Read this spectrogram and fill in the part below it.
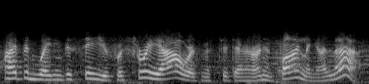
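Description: A woman's voice: fairly high pitch, lively intonation, brisk, natural voice. A young woman playing a persistent, talkative aspiring actress, earnest and flustered, in 1960s radio drama style. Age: young adult. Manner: earnest, flustered, stammering plea. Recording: dull vintage radio recording with hiss.

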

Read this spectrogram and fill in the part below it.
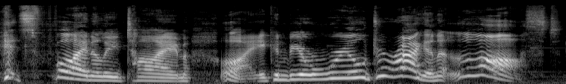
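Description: A woman's voice: fairly high pitch, sing-song, bright, forceful tone, faint music behind, heavily acted. A woman voicing an evil chocolate dragon in a children's story, menacing and sneering as it draws out its words. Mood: exultant. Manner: menacing, sneering, drawn-out delivery.

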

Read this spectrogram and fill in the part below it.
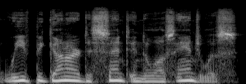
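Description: A man's voice: fairly high pitch, a little fast, creaky, husky, no room sound, studio quality. A man reading the part of an insistent, officious flight attendant in a formal manner for a script reading. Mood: firm. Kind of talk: dramatic table read of TV pilot.

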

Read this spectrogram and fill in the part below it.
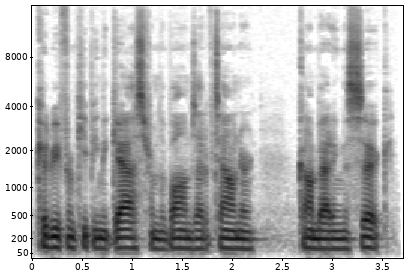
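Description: Level-headed survivor dad played by a man, lowish, very quick, matter-of-fact, post-apocalyptic radio play. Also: completely flat delivery, natural voice. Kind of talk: post-apocalyptic audio drama acting.

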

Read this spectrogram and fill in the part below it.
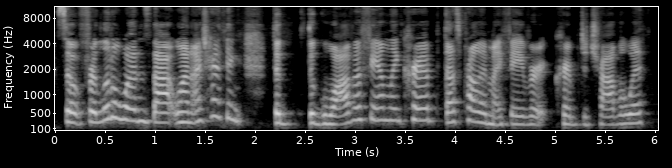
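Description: A woman talks casually as a guest in an interview. Her voice sits a little high and has a bright, keen edge. She speaks in loose, conversational anecdotes, like a parent swapping tips. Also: lively intonation, a little fast. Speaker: interview guest, traveling mother.

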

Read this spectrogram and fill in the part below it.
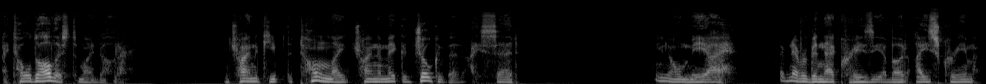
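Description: Man acting old guy full of regret in an audio drama, subdued and halting, slightly husky voice. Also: mid-range voice, natural voice. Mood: wry. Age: older. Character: remorseful dying old man, recovering addict and ex-convict.

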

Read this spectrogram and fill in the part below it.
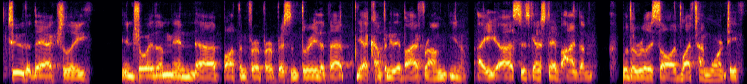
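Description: A man's voice: low-pitched, lo-fi sound. A man from Arkansas with an American accent, answering interview questions in an easygoing, informal way as a company founder. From Arkansas, United States.

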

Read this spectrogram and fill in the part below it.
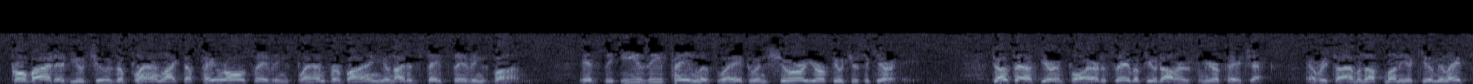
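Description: A man announcing a vintage radio show and reading a savings-bond appeal in an emphatic, drawn-out way. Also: a little high, breathy edge. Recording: tinny old radio broadcast with music.

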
